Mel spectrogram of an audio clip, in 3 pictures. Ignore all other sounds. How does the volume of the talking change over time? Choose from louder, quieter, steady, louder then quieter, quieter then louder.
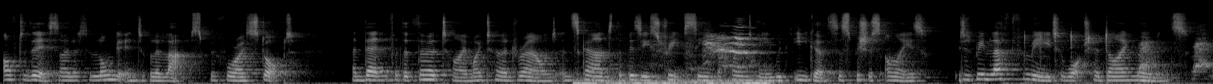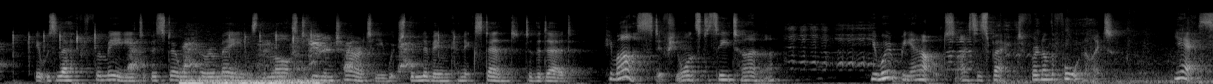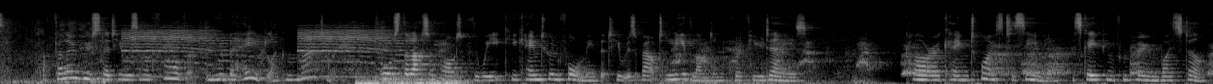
steady.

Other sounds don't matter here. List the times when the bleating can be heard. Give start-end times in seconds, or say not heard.
19.9-28.4.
